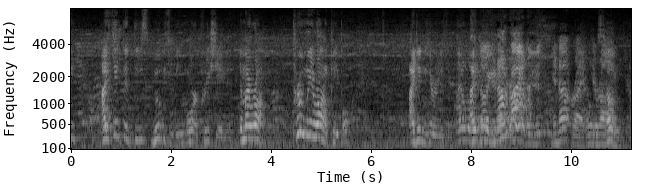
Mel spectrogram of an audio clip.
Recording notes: Live From Burt’s Tiki Lounge Halloween Special. This week we recorded LIVE from Burt’s Tiki Lounge in Salt Lake City. We just turn on the mics and allow the shit talk to begin!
